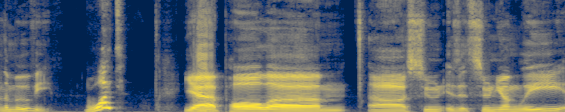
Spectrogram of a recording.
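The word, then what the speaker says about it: Sun-Hyung Lee: Sun Young Lee is how he pronounces his name.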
